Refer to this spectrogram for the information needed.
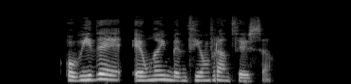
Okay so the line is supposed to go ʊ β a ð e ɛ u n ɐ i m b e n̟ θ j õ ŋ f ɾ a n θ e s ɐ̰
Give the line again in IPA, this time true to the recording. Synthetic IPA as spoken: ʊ β i ð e ɛ u ŋ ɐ i m b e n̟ θ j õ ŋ f ɾ a n θ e s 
